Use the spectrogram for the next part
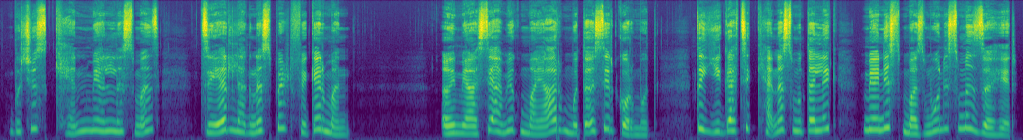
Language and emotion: Kashmiri, fearful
